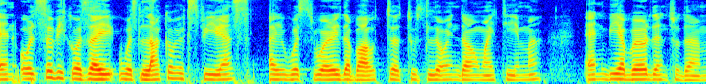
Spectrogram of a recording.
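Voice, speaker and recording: A woman speaks at a moderate pace in a fairly low pitch. Her intonation is flat and monotone. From Italy. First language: Italian. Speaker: software developer. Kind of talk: conference talk. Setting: stage with audience. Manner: halting, many fillers.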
